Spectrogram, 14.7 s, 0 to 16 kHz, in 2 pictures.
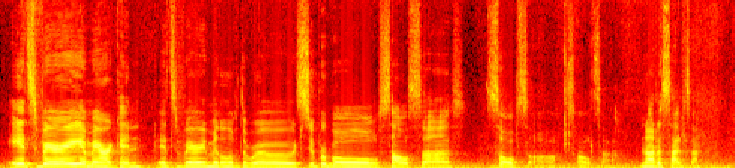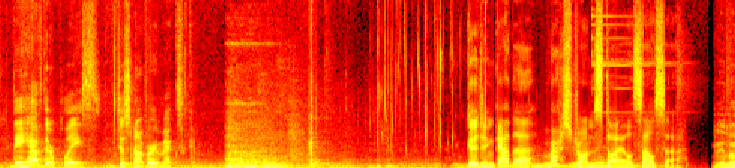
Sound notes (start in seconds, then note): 9.9 jar sliding; 10.0 lid opening; 10.8 salsa pouring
